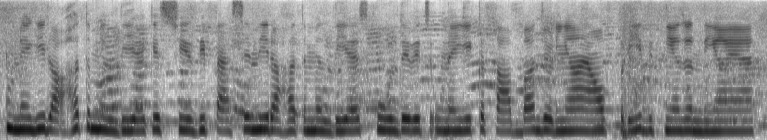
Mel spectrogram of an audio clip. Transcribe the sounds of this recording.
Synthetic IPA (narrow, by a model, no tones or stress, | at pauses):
ʊnẽːɡiːɾaːɦət̪mɪld̪iːɛːkɪst͡ʃiːzd̪iːpɛːsẽːnd̪iːɾaːɦət̪mɪld̪iːɛːskuːld̪eːʋɪt͡ʃʊnẽːɡiːkɪt̪aːbãːd͡ʒeːɽijãːɛ̃ːoːfʰəɾiːd̪ɪt̪ːɪjãːd͡ʒãːnd̪ijãːɛ̃ː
